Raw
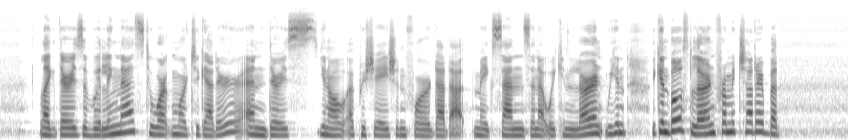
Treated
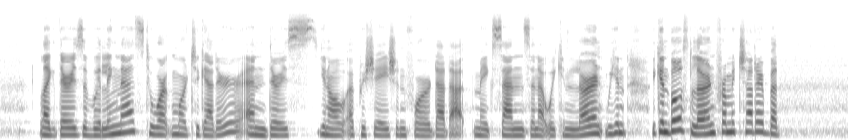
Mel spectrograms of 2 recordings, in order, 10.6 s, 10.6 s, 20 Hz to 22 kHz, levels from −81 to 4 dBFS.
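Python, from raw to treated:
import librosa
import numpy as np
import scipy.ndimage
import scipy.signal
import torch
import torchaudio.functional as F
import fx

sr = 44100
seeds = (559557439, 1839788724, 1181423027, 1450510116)

y = fx.high_shelf(x, sr, hz=10000.0, db=-9.0)
y = y * librosa.db_to_amplitude(-3.0)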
